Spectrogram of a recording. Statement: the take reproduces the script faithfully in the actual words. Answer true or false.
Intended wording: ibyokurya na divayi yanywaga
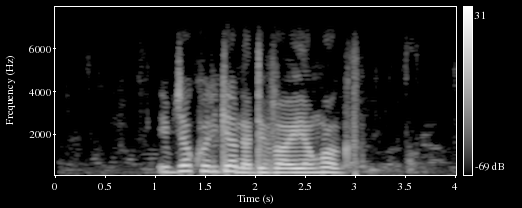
true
